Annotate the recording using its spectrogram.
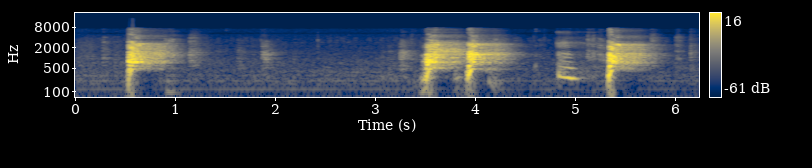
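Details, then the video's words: A Norwegian Elkhound barking indoors at a PS3 pointer gives loud, sharp barks, one alone and then a quick burst of several. "Elkhound Dog Barking at PS3"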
